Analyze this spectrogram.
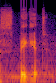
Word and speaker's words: spigot: Use a short sound like this. Is spig. Spigot. And the next syllable is not stressed. So it's awah. G spigot.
